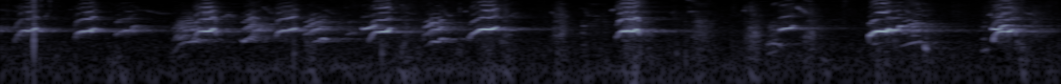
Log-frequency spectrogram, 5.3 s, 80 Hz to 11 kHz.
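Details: Podenco Andaluz recorded on 3 December 2011, giving high, sharp yelping barks in quick bursts, roughly nine clipped yelps over five seconds with brief gaps, each bright and slightly rising, no other clear sounds.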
